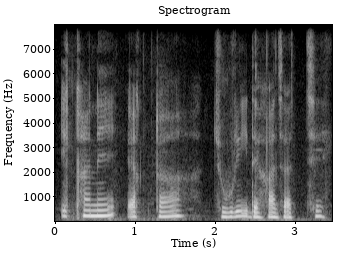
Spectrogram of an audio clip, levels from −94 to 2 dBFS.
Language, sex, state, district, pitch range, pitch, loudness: Bengali, female, West Bengal, Cooch Behar, 175-220 Hz, 205 Hz, -18 LUFS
